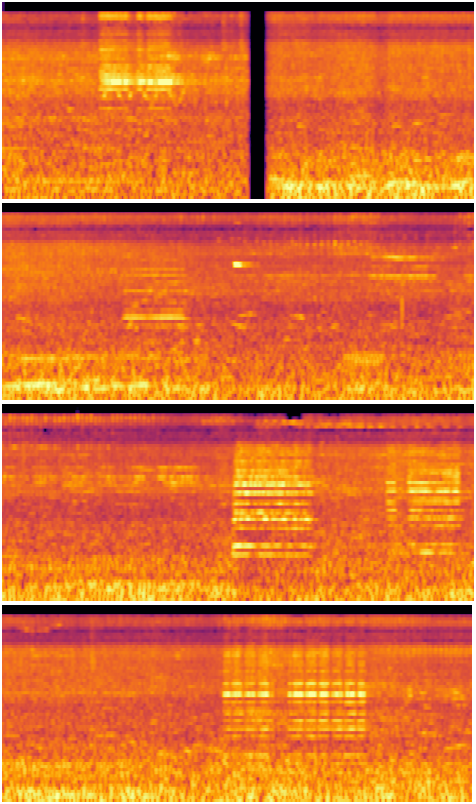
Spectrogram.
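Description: Vehicle horns honk in short bursts.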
